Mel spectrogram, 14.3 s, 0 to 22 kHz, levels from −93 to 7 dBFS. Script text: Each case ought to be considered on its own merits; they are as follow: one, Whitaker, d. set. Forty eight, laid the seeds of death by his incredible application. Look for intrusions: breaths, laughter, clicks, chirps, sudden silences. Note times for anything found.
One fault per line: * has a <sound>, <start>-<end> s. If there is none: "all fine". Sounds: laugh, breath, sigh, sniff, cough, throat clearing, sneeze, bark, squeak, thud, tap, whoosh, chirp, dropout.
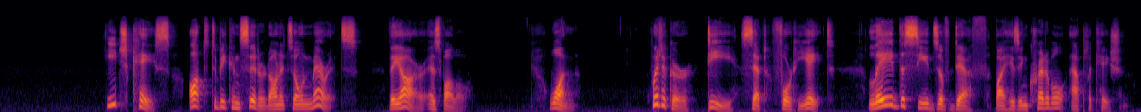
all fine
